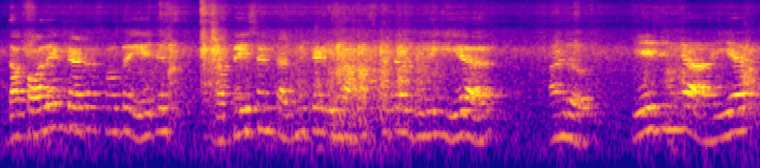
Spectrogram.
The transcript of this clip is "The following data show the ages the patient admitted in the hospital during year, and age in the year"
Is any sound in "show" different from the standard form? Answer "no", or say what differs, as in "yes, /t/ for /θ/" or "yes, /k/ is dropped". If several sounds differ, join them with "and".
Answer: yes, /s/ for /ʃ/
